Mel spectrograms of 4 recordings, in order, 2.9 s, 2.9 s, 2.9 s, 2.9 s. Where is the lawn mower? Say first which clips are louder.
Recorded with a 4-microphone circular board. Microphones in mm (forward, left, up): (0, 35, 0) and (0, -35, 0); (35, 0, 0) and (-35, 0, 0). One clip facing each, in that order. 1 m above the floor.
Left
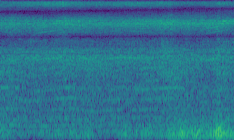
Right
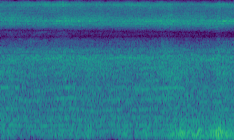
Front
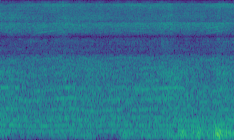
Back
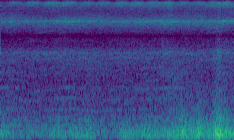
Right 2 dB, front 14 dB; 15° right.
